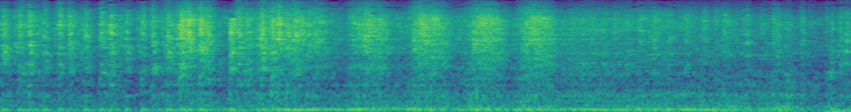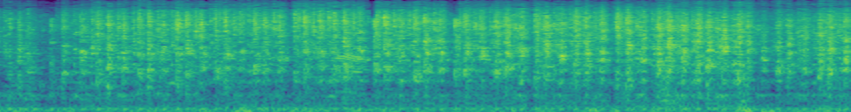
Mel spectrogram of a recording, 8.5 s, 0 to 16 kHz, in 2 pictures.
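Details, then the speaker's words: 1964 Impala four-door hardtop that sat about 40 years: a steady, even low rumble at idle, with the earlier noise and knocking gone. Running smoothly. "Oh, doesn't sound like it has that noise, so that probably was all the noise."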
